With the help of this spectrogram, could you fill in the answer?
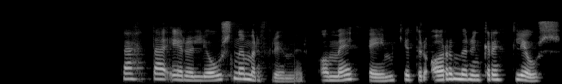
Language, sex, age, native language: Icelandic, female, 40-49, Icelandic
